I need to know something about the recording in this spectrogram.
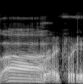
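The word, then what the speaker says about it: Raichle: And you've quoted lots of different, Colin Martindale and Marcus Reichel, if I'm saying his name right, Reichel, who... – Reichel, yeah.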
